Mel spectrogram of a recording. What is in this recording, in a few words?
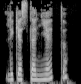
"castagnettes", French; instruments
